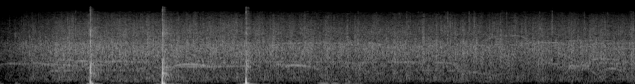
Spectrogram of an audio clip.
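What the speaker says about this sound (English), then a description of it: "I need to give you an applause." Steady crowd applause runs throughout, a dense wash of many hands clapping at even loudness, broken by three sharp clicks near the start.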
